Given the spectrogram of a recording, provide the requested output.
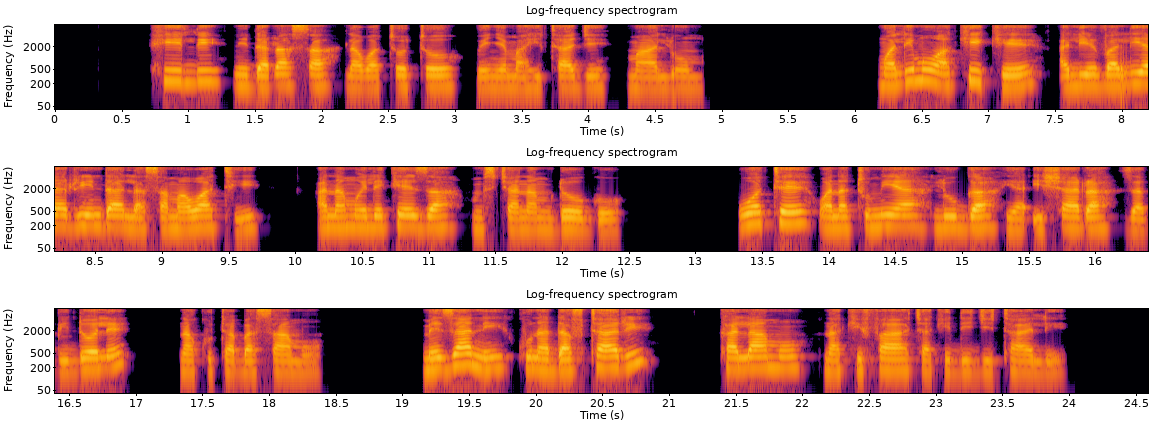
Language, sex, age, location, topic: Swahili, female, 50+, Nairobi, education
